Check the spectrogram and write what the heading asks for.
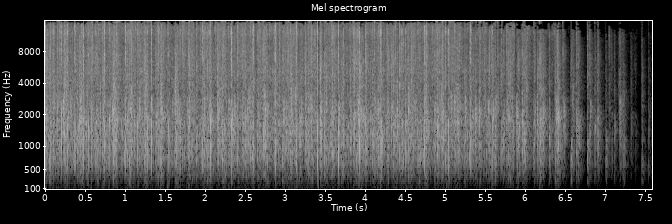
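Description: Crowd applause: dense clapping that thins out and dies away over the last second or two.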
